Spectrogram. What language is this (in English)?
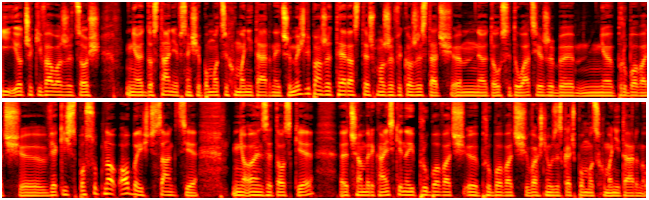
Polish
